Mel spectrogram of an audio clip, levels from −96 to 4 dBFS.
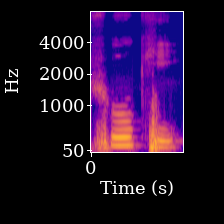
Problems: none marked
